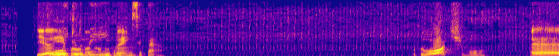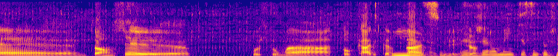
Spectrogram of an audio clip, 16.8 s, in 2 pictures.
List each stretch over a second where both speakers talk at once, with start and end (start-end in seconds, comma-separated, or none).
0.7-2.0, 14.2-15.6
